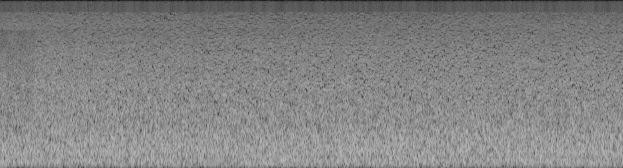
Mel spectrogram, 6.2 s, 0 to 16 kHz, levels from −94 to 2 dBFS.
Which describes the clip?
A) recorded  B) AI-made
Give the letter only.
B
